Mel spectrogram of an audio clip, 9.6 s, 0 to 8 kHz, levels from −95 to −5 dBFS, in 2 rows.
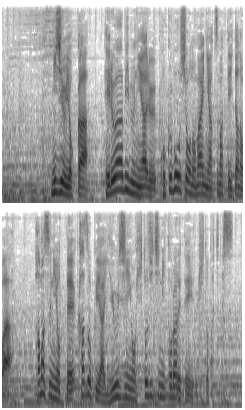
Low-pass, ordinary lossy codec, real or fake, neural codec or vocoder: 7.2 kHz; none; real; none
